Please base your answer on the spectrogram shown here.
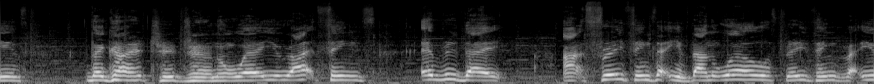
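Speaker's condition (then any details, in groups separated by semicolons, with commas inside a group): Cerebral palsy; from birth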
